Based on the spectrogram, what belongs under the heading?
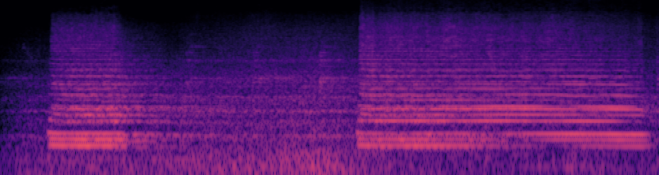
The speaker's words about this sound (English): In the Albany County Village, residents often wait beside the tracks on South Main Street for a chance to see a train pass by. But for some residents, like Stephen Schreiber, the rattling of trains and blast of their horns are a nuisance.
